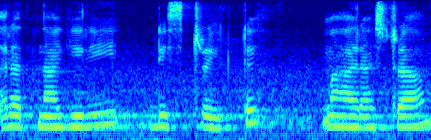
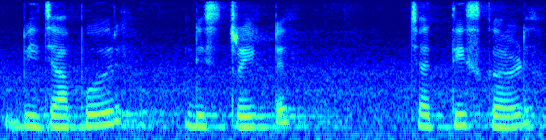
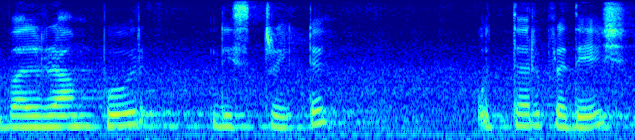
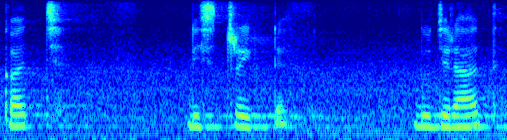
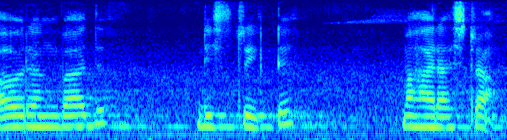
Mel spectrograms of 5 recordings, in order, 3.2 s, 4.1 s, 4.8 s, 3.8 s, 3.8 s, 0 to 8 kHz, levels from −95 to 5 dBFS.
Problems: background sounds at intervals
